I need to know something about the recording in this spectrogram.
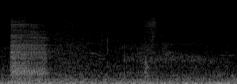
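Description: Faint handling noise: a trading card being set down by gloved hands, with a brief soft rustle at the start and a few light ticks about a second and a half in.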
